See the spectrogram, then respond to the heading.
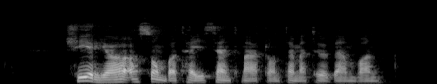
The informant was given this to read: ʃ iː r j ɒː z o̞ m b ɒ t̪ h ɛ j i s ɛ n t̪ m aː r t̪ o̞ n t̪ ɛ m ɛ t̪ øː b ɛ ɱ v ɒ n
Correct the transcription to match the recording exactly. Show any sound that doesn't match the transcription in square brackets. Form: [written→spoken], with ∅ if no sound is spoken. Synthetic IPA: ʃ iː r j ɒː [z→s] o̞ m b ɒ t̪ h ɛ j i s ɛ n t̪ m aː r t̪ o̞ n t̪ ɛ m ɛ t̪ øː b ɛ ɱ v ɒ n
